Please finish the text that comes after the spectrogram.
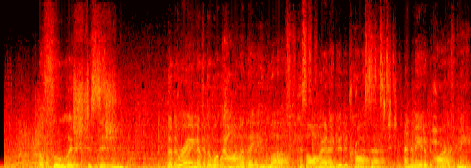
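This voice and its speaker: A woman voicing a machine that poses as a mother in a video game, solemn, measured and coaxing, with reverb on her voice. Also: on the low side, over loud music. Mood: cold. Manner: slow, solemn, measured pleading. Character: machine posing as a dead mother, serene and coaxing. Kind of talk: dramatic video game voice acting. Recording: heavily echoing, distant-sounding game audio.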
